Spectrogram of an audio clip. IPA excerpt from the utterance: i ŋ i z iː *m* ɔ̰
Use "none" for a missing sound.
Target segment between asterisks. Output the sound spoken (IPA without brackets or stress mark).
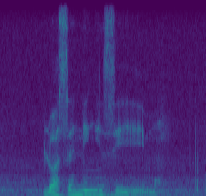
m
